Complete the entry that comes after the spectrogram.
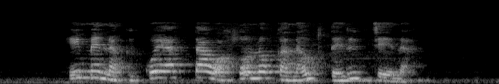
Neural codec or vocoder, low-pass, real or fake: none; 7.2 kHz; real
